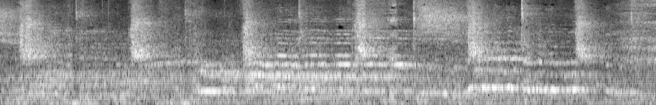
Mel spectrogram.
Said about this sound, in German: Geschlossen war der Raum, die Plattform hingegen, als ein Chor …-Songs performte.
